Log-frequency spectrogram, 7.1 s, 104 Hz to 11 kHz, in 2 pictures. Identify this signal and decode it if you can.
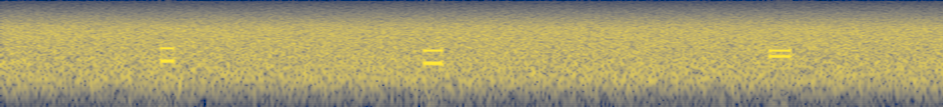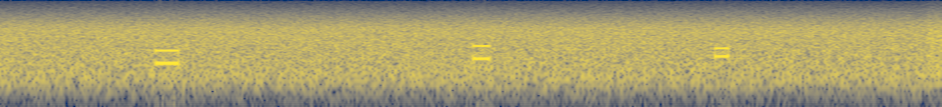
DTMF, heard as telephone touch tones, dialled by hand, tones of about 70 ms, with radio hiss and a squelch burst at the end. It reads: 5 1 * 1 9 0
